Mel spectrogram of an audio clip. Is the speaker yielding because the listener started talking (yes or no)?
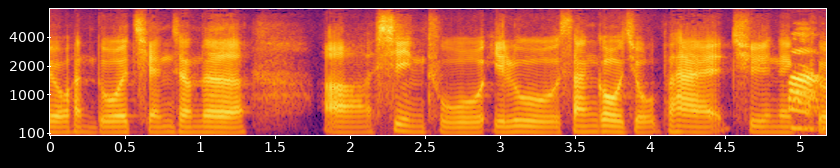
no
